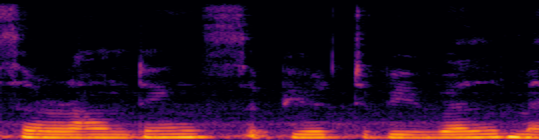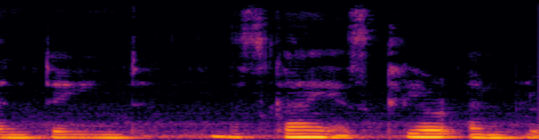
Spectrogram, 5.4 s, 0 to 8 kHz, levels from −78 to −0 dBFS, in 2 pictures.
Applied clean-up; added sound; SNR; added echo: none; none; none; reverberation time 0.3 s.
